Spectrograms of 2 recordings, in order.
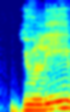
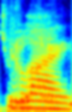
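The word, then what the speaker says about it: July: Kemudian Juli bukan Juli ya, tapi Julai. Julai Julai. Julai. Kalau Juli bahasa Indonesia ya.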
